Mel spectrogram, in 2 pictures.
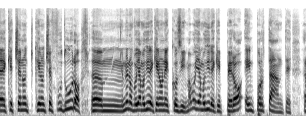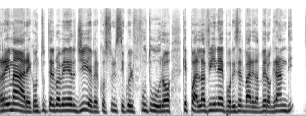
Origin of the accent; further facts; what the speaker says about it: Avellino, Campania, Italy; questa è proprio la tappa più vicina a casa mia. Tutti sanno che io sono di Avellino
